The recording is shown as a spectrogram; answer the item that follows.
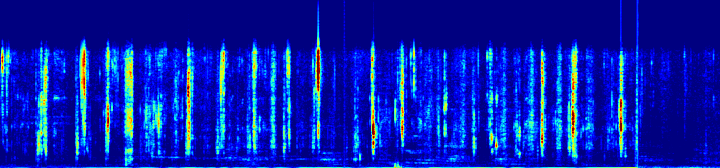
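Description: Close-up eating sounds: a person biting and chewing a meal of pakhala water rice, egg omelette and raw cucumber-onion salad, with many sharp crunches coming close together. A steady low hum runs underneath and cuts off near the end.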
